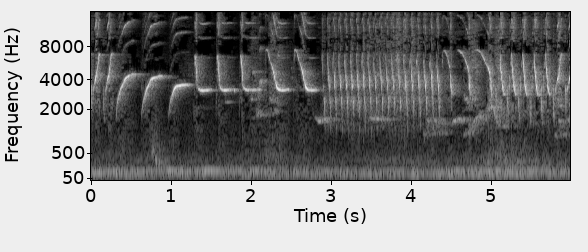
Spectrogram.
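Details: Canary singing to encourage young canaries to sing: loud swooping slurred whistles at first, then a rapid buzzy rattle-like trill, ending with further descending notes.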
